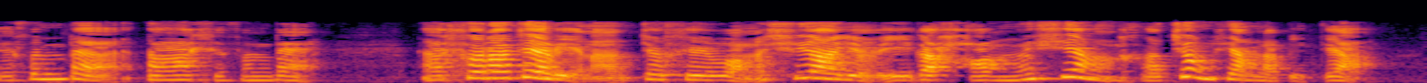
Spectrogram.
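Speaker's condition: Congenital severe deafness; hearing aids and cochlear implant, relies on visual communication

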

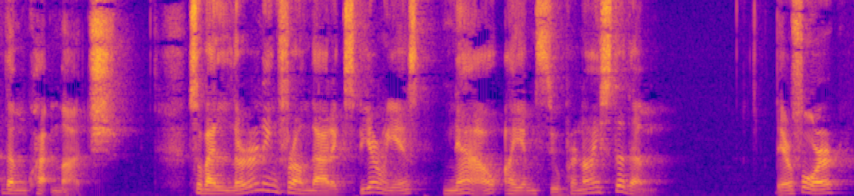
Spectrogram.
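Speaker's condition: No condition

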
